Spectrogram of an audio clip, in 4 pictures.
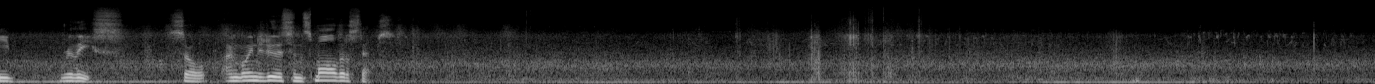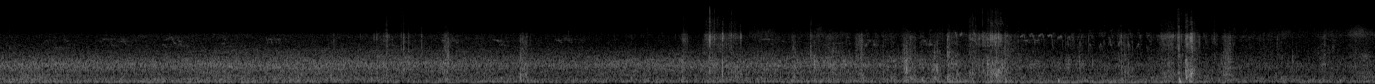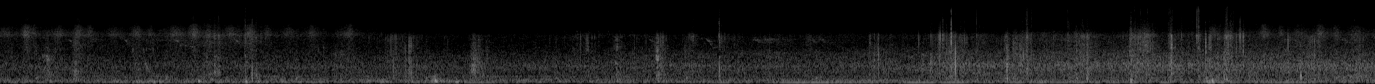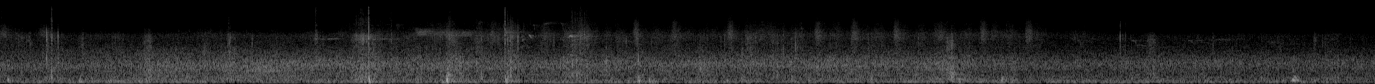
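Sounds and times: person footsteps on gravel: 3.9 - 12.9, 20.6 - 34.9, 36.1 - 54.6
horse footsteps on gravel: 6.7 - 13.5, 20.6 - 32.4, 36.2 - 54.6.

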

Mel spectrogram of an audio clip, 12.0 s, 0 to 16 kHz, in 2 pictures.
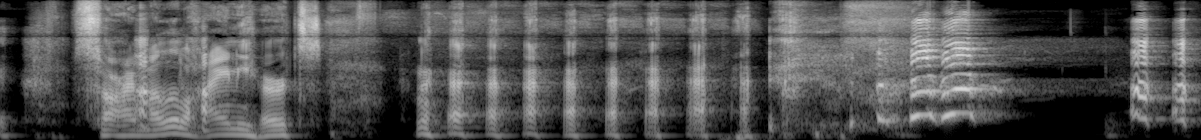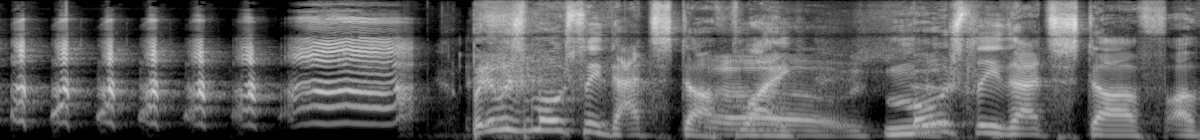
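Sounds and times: men laughing hard: 0.5 - 1.3, 2.1 - 8.8.

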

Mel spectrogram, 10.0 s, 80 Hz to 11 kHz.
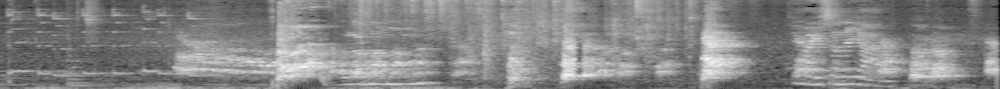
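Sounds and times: dog barking: 2.8 - 3.5, 4.6 - 7.6, 8.9 - 10.0.

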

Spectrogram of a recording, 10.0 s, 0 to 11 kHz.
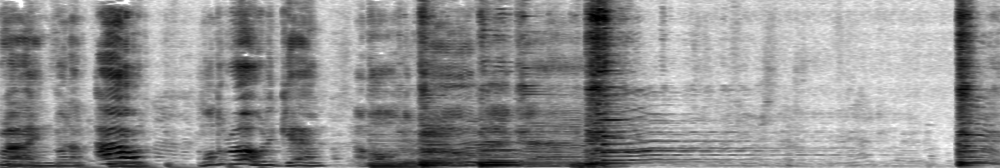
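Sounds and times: acoustic guitar blues: 0.0 - 8.3, 9.6 - 10.0.

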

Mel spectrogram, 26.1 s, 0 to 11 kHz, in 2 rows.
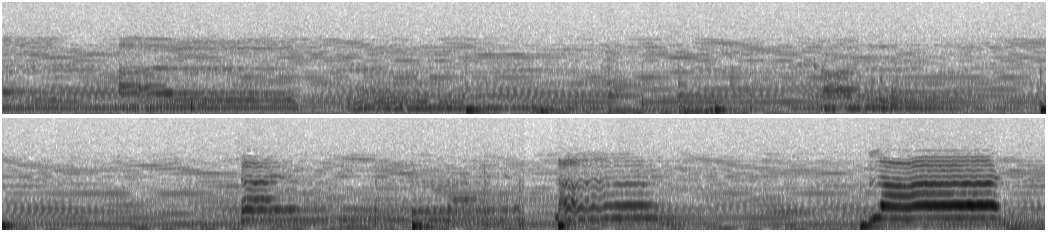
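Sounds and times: singer's ornamented vocal: 0.0 - 6.3, 10.1 - 12.2, 15.9 - 22.0, 23.8 - 26.0
tanpura drone: 0.0 - 26.0
tabla strokes: 5.8 - 26.0.

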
